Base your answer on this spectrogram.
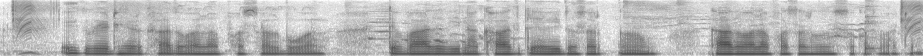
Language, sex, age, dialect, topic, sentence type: Bhojpuri, male, 18-24, Northern, agriculture, statement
